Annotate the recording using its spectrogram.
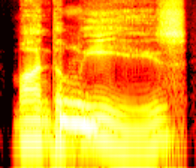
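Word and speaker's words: Mondelēz: big company and mandes m o nde l and then they have the accent over the e or not accent but the you know the the mark over the E so you know it's a long e mandes lez mandes they they're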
